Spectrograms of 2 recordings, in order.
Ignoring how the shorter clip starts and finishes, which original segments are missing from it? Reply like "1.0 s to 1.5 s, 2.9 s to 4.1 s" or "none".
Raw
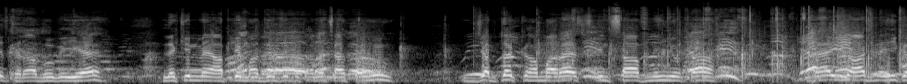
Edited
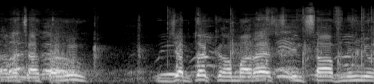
none

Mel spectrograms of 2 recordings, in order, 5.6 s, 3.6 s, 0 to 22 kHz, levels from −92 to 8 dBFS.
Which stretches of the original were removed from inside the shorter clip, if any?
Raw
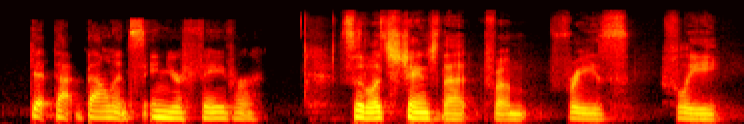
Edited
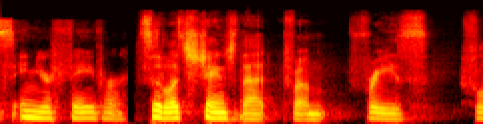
1.9 s to 2.4 s

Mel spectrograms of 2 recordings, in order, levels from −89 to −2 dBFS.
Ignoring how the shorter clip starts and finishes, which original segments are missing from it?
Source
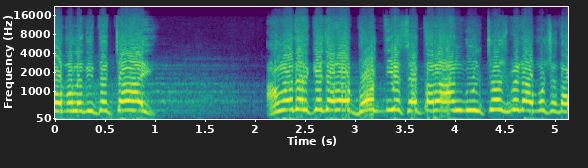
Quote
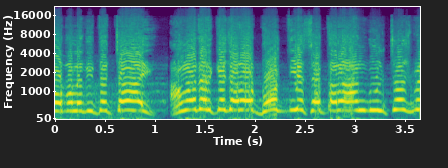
1.1 s to 2.0 s

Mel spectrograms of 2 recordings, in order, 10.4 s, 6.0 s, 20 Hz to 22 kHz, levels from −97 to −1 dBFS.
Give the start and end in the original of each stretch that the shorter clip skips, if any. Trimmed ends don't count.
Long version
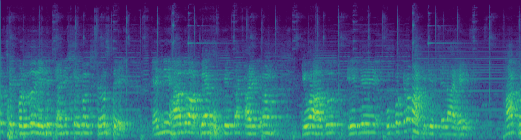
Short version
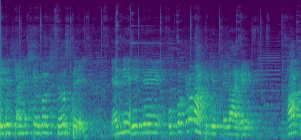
3.4 s to 6.9 s

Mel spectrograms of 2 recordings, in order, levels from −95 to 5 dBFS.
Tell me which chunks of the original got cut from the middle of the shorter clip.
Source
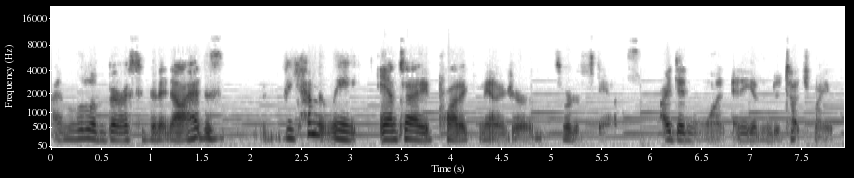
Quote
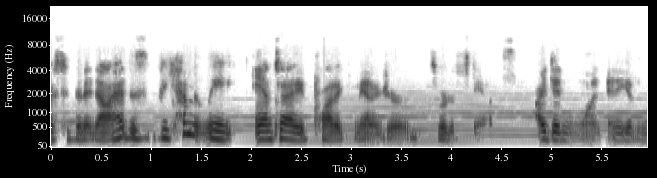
1.7 s to 2.2 s

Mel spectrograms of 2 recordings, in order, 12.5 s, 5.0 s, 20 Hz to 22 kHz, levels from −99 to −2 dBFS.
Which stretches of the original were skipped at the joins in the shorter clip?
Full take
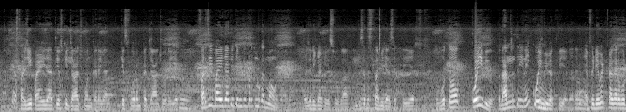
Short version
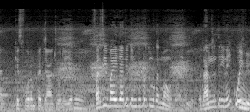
6.0 s to 9.9 s

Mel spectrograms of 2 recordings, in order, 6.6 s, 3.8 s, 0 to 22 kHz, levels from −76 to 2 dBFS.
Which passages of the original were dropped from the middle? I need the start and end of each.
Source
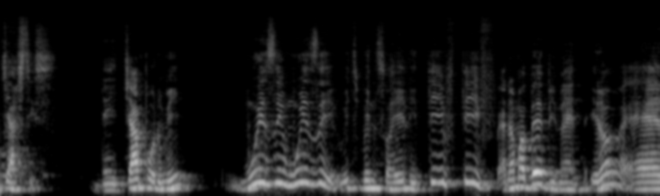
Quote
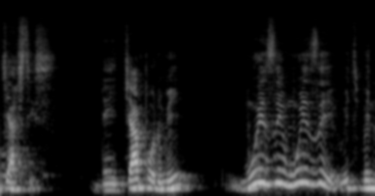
none

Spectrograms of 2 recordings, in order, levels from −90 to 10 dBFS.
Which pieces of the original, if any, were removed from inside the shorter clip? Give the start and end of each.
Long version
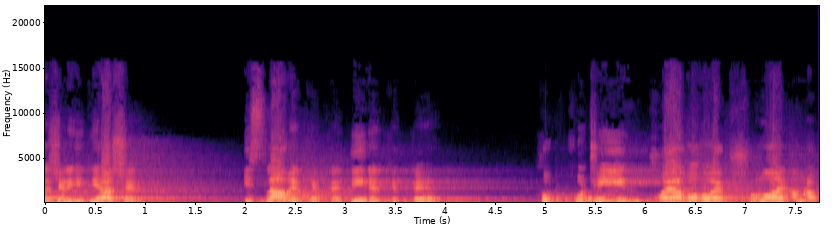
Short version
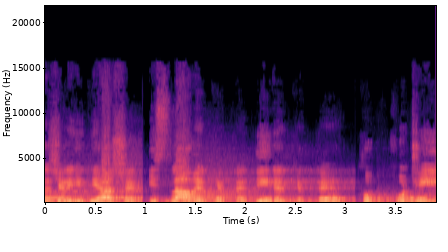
1.0 s to 1.9 s, 4.0 s to 4.9 s

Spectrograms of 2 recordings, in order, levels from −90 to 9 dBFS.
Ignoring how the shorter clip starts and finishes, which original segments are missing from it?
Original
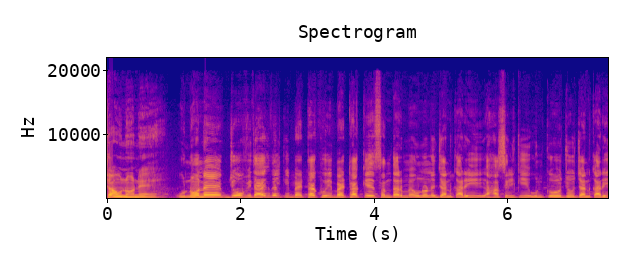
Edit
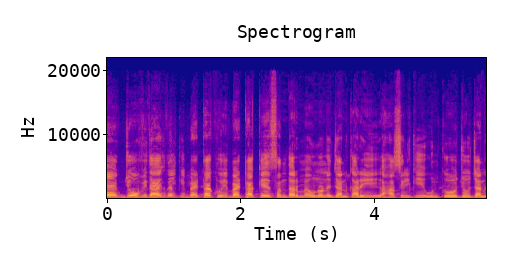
none

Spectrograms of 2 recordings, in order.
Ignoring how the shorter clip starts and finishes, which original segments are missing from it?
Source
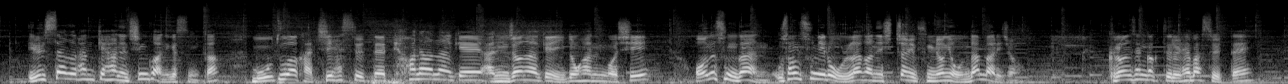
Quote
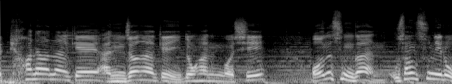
none

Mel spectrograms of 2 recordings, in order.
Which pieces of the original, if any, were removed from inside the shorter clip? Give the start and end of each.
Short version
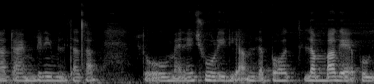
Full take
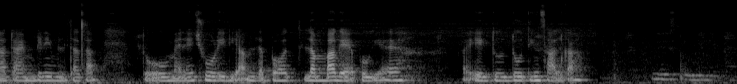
none

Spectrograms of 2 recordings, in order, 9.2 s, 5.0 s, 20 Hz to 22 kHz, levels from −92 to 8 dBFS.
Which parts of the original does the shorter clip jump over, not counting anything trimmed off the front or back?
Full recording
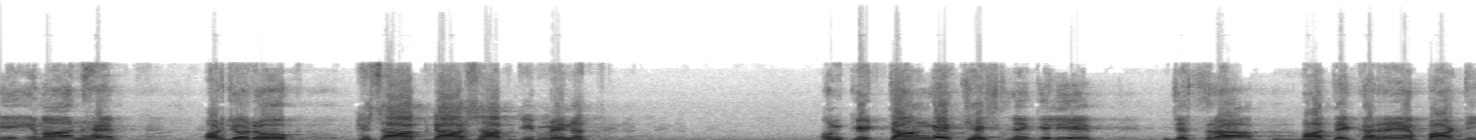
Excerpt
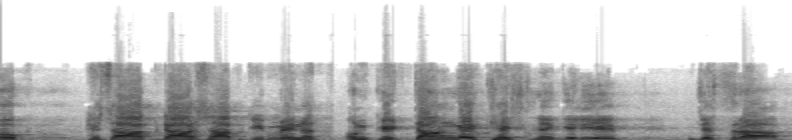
3.7 s to 5.0 s

